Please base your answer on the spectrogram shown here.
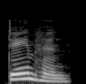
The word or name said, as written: daimhin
